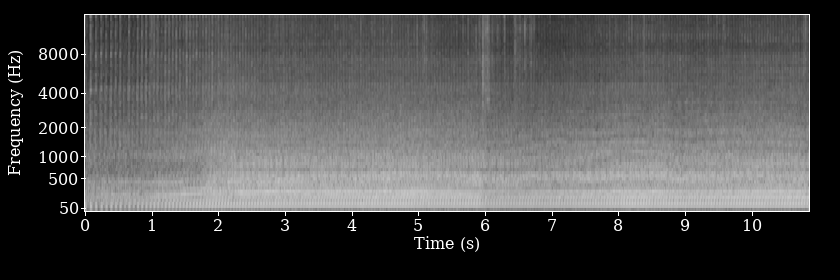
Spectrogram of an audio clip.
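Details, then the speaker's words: Abandoned Huskee XT650 mower, sat for a year or two, tied down: catches and climbs to a steady even drone with no misses or knocks; healthy running. "Pretty good, actually."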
